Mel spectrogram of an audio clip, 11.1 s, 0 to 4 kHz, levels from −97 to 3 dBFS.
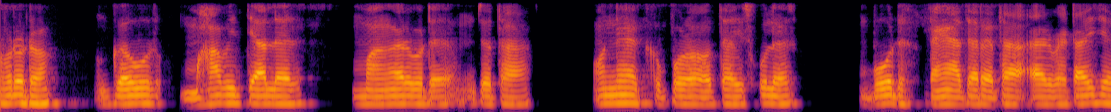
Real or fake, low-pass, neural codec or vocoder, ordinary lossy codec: real; 3.6 kHz; none; none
